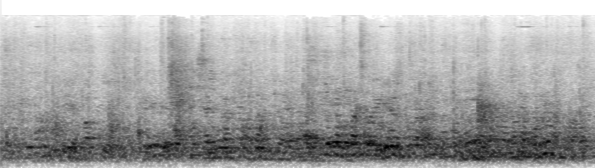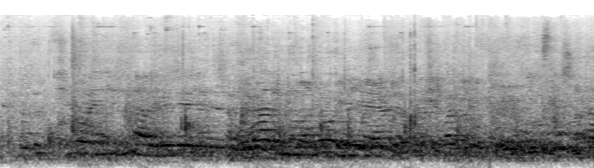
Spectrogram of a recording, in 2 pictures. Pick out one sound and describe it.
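Footsteps shuffle down a stairwell.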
